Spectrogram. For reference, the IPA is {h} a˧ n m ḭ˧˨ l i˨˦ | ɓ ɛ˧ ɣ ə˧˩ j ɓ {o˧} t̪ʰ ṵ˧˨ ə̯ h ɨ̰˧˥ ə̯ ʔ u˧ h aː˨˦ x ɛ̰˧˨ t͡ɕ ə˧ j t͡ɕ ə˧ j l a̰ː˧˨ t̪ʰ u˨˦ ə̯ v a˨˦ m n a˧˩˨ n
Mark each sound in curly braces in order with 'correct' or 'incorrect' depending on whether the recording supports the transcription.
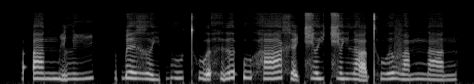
incorrect: ʔ, incorrect: u˧

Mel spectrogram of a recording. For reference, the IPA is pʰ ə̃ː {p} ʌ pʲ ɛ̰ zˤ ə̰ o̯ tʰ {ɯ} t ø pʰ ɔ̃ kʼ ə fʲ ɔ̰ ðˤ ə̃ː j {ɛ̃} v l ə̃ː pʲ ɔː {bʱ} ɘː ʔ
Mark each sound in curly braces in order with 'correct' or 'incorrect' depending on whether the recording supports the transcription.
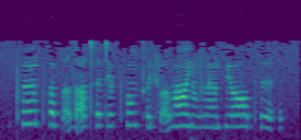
incorrect: pʰ, incorrect: ə, incorrect: ə̃, incorrect: pʰ

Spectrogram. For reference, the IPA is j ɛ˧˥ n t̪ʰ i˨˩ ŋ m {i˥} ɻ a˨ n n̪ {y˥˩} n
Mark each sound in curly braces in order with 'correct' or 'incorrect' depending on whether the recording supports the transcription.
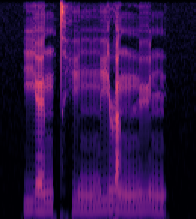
correct, correct

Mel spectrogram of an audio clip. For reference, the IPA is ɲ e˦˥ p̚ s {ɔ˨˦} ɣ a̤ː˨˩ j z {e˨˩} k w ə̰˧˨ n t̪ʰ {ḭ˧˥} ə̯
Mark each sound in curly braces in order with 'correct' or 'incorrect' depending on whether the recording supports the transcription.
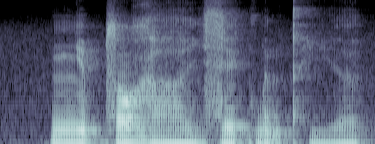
correct, incorrect: e˧, incorrect: i̤˨˩

